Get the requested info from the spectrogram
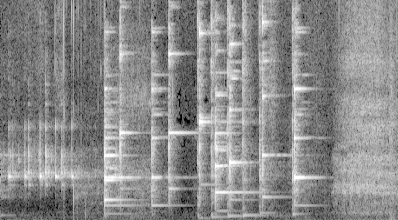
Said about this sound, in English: There we go. That's the timer right there. We're right on schedule.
